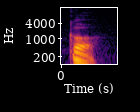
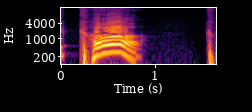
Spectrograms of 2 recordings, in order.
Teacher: तो जैसे ही हमने क बोला, कोई ज्यादा जोर नहीं लगाना पड़ा, आराम से वो आ गया है क, कम प्राणवायु की आवश्यकता पड़ी, आराम से आपने उसको बोल दिया। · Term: अल्प प्राण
